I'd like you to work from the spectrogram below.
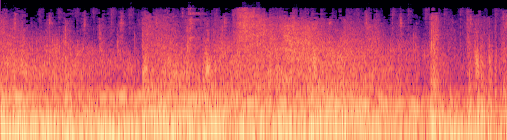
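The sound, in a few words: explosions and artillery fire in a documentary tank battle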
